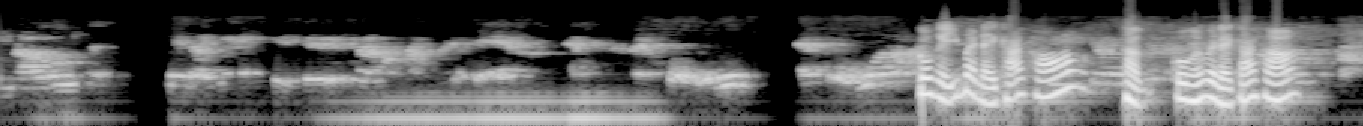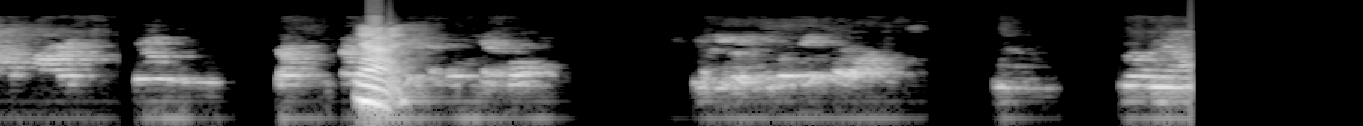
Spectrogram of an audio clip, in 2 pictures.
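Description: A woman speaks through an online call, explaining with animation.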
